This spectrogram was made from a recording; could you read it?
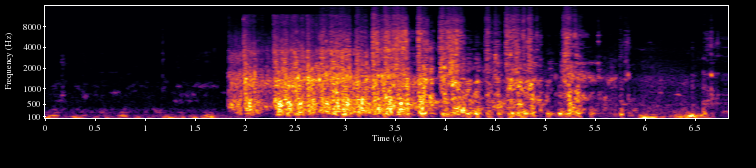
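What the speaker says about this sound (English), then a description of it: "This is the drive-by shooting against Basijis." Gunfire from a drive-by shooting targeting Basij militia members in Iran, a loud sustained burst of rapid shots that erupts suddenly after a quieter stretch with a running engine, then tails off into scattered cracks.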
